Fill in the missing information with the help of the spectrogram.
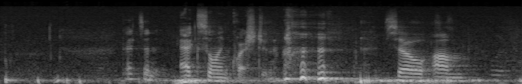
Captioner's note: laughs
